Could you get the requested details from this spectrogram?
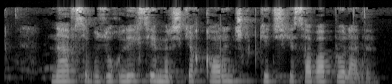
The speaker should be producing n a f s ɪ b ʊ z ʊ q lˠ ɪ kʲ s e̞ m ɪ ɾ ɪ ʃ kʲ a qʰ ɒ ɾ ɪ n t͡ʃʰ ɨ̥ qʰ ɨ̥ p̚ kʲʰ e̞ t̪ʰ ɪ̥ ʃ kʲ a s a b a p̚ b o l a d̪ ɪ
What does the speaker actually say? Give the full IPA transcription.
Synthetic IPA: n a f s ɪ b ʊ z ʊ q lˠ ɪ kʲ s e̞ m ɪ ɾ ɪ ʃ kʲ a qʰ ɒ ɾ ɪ n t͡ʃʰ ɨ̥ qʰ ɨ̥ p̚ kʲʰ e̞ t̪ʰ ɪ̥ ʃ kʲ a s a b a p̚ b o l a d̪ ɪ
